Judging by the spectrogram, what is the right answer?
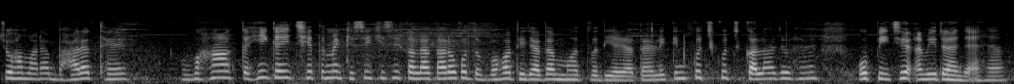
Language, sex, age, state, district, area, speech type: Hindi, female, 30-45, Uttar Pradesh, Sonbhadra, rural, spontaneous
